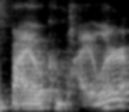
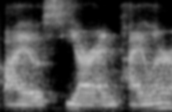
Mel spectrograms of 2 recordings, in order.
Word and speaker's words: biocompiler: the name so first you pronounce it bio compiler not bio crn piler although you could say that if you wanted to i suppose but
